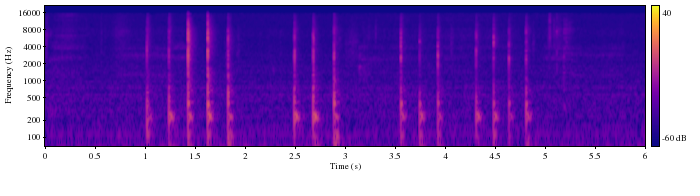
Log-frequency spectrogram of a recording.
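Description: Sharp clicks and taps of a clear hard plastic trading-card case being handled as a card is fitted into it, coming in short clusters of a few clicks each.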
